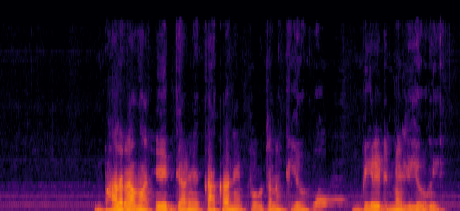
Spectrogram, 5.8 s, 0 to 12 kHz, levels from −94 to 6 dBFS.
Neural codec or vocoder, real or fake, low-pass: codec, 24 kHz, 3 kbps, HILCodec; fake; 10.8 kHz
